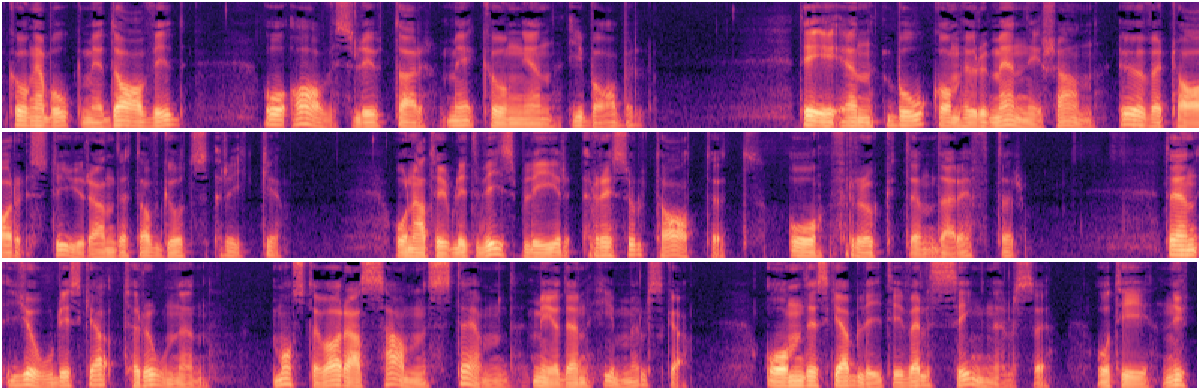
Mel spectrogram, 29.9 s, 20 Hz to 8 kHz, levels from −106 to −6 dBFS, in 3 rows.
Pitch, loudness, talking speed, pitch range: 90 Hz, -23 LUFS, 90 wpm, 80-100 Hz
